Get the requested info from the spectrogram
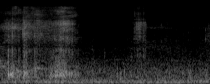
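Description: Faint mouth sounds of children biting and sucking on lemon pieces: soft, hissy smacks in the first second and one more brief one about two-thirds of the way through.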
